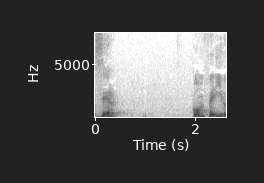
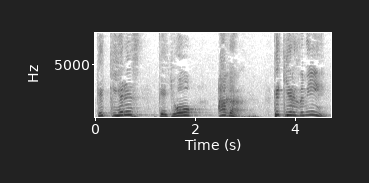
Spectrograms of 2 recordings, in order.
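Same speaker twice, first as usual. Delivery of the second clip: high, slow plea; pleading Saul; 7 semitones higher, 4 dB louder, much slower than usual. Acted. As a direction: beg for orders. Saulo pregunta al Señor. (súplica aguda y lenta)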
